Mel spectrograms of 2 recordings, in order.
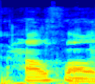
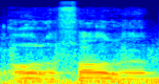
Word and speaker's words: Olafola: And that's not how you say her name. It's actually Olafola, but Monty, good Monty from Hannibal Monty fucked it up for everybody, so we call her Holofala.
